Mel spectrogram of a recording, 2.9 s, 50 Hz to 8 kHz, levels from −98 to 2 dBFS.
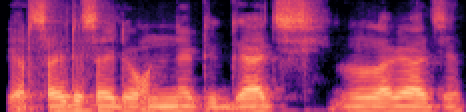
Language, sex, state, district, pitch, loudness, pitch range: Bengali, male, West Bengal, Jalpaiguri, 110 Hz, -16 LUFS, 110-115 Hz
